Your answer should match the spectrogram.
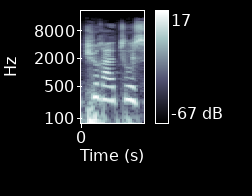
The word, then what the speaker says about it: Puratos: Alors, je cite, c'est dans l'entreprise Pâtisse France Puratos,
